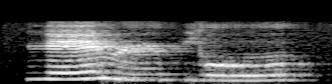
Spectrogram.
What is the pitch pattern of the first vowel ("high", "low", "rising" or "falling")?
rising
